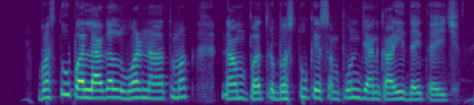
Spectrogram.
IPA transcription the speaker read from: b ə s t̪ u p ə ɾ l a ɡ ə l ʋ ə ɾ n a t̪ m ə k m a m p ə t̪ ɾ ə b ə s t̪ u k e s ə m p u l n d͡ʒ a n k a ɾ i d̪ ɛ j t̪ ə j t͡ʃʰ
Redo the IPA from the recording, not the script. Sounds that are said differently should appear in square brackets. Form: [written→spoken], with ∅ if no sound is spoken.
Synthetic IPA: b ə s t̪ u p ə ɾ l a ɡ ə l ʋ ə ɾ n a t̪ m ə k [m→n] a m p ə t̪ ɾ ə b ə s t̪ u k e s ə m p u [l→ɾ] n d͡ʒ a n k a ɾ i d̪ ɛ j t̪ ə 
